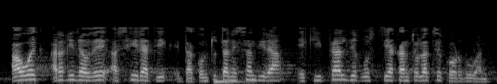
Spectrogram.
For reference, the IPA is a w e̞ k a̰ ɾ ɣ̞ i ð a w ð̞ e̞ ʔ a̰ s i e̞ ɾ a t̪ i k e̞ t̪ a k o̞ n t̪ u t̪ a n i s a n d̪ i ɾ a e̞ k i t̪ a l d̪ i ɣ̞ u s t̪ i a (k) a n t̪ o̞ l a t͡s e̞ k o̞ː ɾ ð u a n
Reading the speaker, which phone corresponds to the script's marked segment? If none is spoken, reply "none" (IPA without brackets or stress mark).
k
